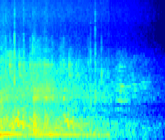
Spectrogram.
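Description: Faint outdoor background sound fading away as the camera recording is paused, with a steady low hum that stops about one and a half seconds in.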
